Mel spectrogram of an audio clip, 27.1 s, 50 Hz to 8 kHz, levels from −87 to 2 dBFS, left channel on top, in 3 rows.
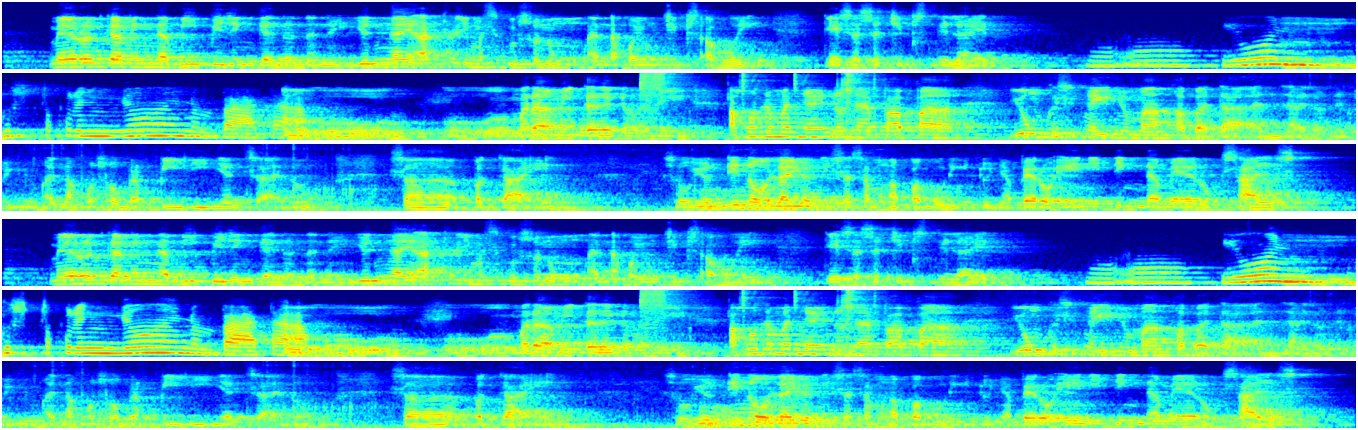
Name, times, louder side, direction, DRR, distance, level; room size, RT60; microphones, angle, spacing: voice 1, 0.3-6.6 8.5-9.0 10.9-21.9 22.5-26.7, left 1 dB, 65° left, 2 dB, 1.8 m, -27 dB
voice 2, 7.2-9.2 9.4-11.5 22.7-23.2, right 2 dB, 75° right, 12 dB, 0.6 m, -24 dB
sound 1, 13.3-13.6 13.9-15.5 16.6-16.7 17.2-23.9, left 1 dB, 10° left, 0.8 m, -39 dB
sound 2, 15.5-25.3, right 1 dB, 40° left, 2.1 m, -44 dB
12.5 x 6.1 x 8.7 m, 1.4 s
head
